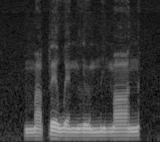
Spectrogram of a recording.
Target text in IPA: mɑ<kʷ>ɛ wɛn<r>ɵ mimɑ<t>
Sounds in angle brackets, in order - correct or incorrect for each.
incorrect, incorrect, incorrect

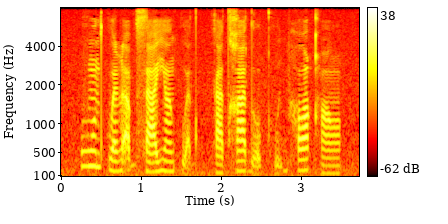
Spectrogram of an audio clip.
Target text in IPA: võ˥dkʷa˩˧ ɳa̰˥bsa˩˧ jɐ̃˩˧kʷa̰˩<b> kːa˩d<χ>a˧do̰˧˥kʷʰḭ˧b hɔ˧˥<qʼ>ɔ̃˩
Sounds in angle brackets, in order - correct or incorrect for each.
incorrect, correct, incorrect

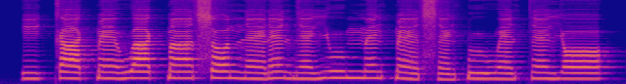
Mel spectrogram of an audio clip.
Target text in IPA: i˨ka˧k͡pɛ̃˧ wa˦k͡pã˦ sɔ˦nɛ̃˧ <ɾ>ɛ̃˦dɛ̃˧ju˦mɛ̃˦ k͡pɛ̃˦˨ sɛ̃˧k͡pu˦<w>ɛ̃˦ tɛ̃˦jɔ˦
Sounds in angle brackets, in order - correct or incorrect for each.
correct, correct

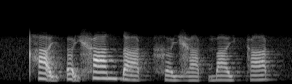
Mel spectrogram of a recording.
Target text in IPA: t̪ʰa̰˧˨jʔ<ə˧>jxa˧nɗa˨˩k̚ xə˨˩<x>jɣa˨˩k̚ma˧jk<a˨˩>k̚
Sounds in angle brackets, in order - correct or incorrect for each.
incorrect, incorrect, incorrect

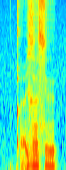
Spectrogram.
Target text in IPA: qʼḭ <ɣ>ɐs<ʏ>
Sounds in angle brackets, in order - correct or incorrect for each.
correct, correct

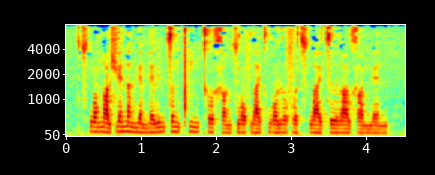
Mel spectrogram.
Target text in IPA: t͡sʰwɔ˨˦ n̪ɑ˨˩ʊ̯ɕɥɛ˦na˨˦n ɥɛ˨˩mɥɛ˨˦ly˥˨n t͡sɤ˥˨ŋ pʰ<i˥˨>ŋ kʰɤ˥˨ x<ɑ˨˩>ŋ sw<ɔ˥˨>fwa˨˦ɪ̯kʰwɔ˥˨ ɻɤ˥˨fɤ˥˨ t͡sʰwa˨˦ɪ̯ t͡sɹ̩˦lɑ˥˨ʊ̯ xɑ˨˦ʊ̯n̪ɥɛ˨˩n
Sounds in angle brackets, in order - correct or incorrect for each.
correct, correct, incorrect

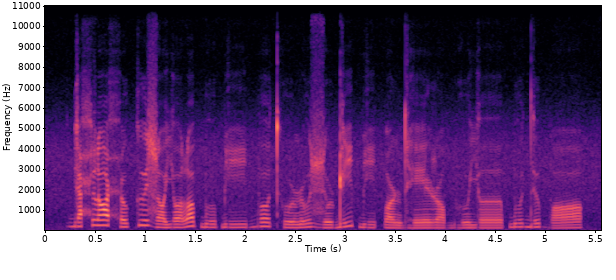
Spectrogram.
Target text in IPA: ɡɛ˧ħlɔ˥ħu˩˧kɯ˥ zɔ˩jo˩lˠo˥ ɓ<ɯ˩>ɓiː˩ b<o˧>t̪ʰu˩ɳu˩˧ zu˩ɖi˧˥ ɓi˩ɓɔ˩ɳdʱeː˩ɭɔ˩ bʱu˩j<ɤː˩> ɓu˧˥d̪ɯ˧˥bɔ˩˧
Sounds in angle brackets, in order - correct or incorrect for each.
incorrect, correct, correct

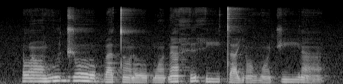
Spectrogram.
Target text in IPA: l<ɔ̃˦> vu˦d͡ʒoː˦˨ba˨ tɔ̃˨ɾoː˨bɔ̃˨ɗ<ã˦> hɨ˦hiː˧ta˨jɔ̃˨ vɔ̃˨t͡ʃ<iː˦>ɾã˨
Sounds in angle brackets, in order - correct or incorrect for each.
incorrect, correct, incorrect

